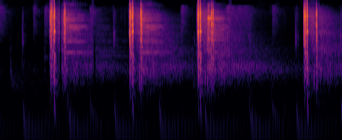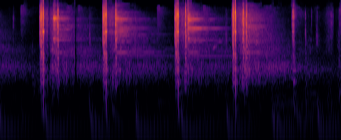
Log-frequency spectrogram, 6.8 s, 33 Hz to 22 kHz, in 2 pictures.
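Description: An AR-7 .22 rifle firing outdoors: seven sharp cracks spaced roughly a second apart, each with a short ringing metallic tail, loud and close with no talk.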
